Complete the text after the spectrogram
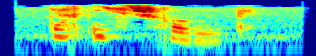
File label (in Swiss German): "isschrank", alsace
